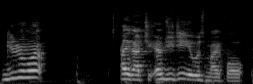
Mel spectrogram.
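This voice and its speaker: A woman streaming a co-op game, chatting and teasing her friends with animated outbursts. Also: fairly high pitch, fast, faint music behind. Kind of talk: casual gaming chat with friends.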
